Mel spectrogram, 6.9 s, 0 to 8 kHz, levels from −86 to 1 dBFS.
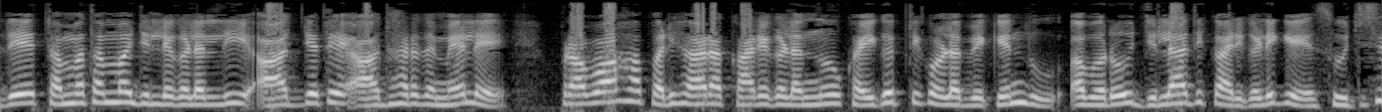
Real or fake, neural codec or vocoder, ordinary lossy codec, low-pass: real; none; none; 7.2 kHz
